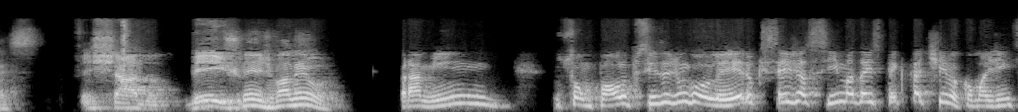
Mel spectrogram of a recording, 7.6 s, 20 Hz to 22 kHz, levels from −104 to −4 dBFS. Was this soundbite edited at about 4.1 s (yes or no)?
no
